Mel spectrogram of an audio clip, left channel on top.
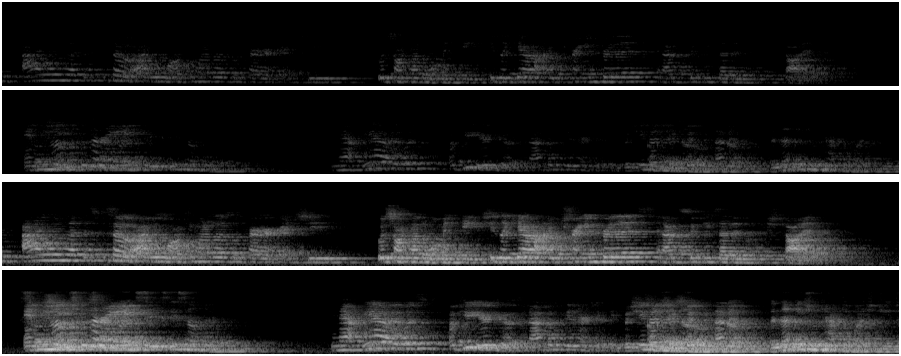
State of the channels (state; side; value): quieter; left; 20.7 dB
